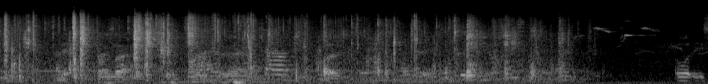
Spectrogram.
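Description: Footsteps scuff on pavement outdoors.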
